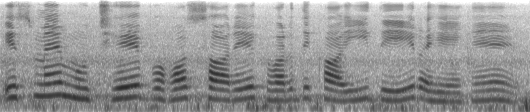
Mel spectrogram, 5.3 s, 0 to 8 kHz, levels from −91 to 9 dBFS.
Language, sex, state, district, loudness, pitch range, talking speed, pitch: Hindi, female, Madhya Pradesh, Katni, -18 LUFS, 220-265 Hz, 100 wpm, 245 Hz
